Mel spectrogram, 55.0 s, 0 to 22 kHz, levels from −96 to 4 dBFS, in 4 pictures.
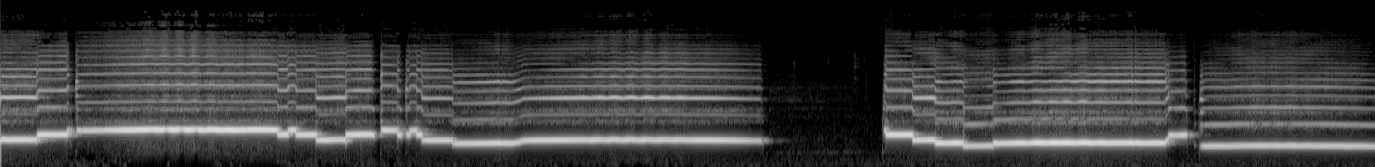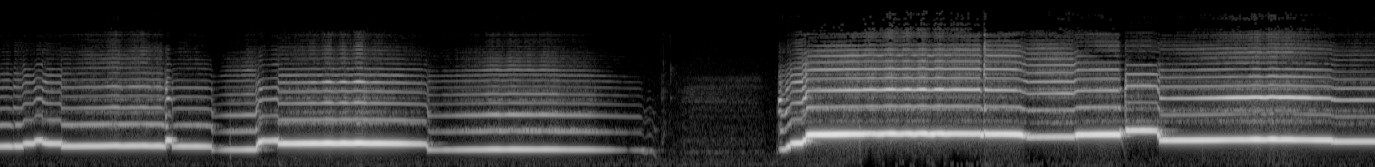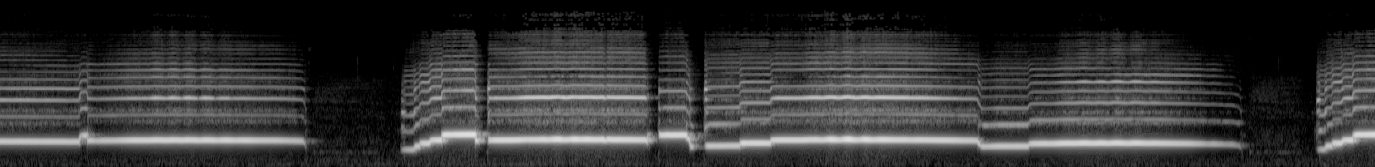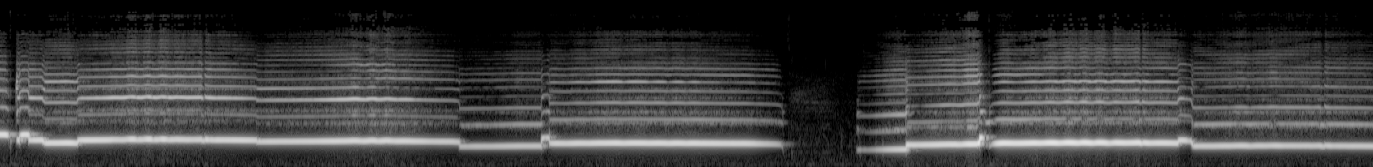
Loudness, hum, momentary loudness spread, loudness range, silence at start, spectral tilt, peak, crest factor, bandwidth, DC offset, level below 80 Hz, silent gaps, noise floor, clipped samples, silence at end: -17 LUFS; none; 12 LU; 7 LU; 0 s; 1 dB/octave; -6 dBFS; 12 dB; 9.8 kHz; under 0.1%; -82 dBFS; none; -75 dBFS; under 0.1%; 0 s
